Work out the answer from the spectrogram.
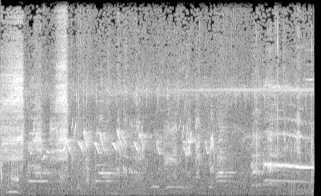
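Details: White-throated laughingthrushes feeding a juvenile: a busy tangle of short, nasal, chattering notes that rise and fall and overlap. Several birds call at once, with some high, thin squeals mixed in.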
